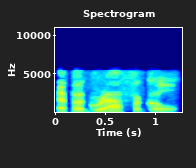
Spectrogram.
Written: epigraphical

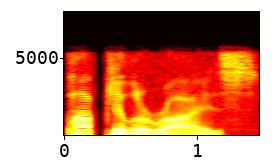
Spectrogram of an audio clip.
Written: popularize

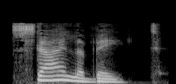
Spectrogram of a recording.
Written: stylobate

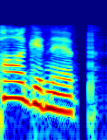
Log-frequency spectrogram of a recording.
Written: pogonip

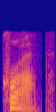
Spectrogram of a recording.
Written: crop

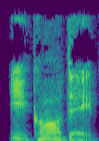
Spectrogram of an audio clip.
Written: ecaudate

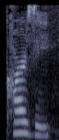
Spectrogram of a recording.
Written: carsey

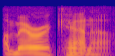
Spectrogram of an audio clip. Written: Americana

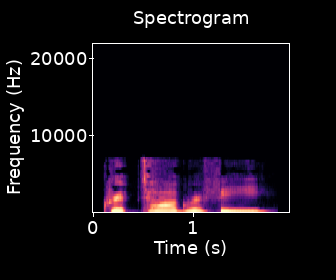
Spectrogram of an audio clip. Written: cryptographal

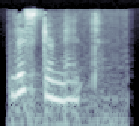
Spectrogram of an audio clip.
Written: listermint

